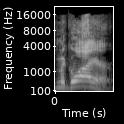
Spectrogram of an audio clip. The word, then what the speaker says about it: Maguidhir: It says it's pronounced Maguire.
